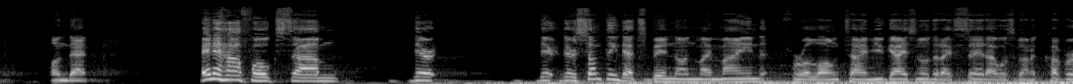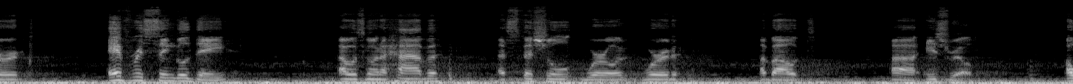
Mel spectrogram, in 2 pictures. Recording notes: Politics Done Right was delivered while driving to an important press conference.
